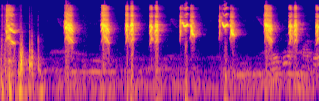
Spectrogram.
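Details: Local long-tailed shrike singing a varied mimicry song while moulting: rapid harsh chirps and buzzy notes in clusters of two or three, irregularly spaced, with a faint hum in places.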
